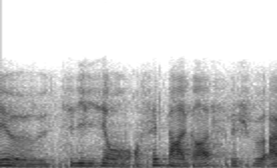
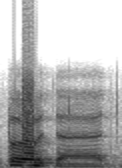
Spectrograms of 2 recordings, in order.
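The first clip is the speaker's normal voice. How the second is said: "peut-être" louder and drawn out; « peut-être » traînant; 3 semitones lower, 7 dB louder than usual. Shown as a demonstration. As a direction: lean hard on a long "peut-être". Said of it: "c'est pas peut-être". (« peut-être » appuyé et étiré)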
